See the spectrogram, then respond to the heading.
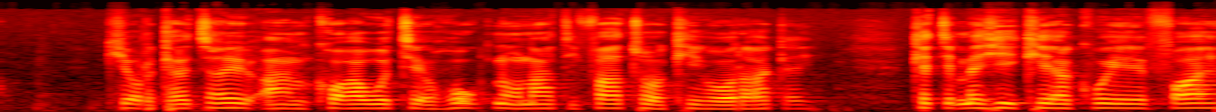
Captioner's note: speaking in foreign language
